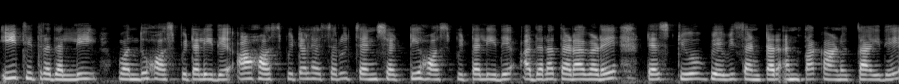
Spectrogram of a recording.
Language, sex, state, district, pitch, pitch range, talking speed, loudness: Kannada, female, Karnataka, Bidar, 240 Hz, 235-255 Hz, 135 wpm, -17 LUFS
